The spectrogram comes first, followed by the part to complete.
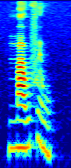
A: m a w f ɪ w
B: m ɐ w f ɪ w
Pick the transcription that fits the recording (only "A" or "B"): A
